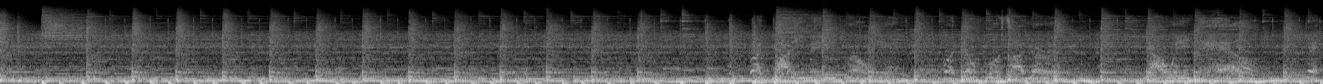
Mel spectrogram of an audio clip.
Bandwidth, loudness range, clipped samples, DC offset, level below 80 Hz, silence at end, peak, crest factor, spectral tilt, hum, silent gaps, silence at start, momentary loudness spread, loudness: 15 kHz; 2 LU; under 0.1%; under 0.1%; -26 dBFS; 0 s; -4 dBFS; 14 dB; -6.5 dB/octave; none; none; 0 s; 3 LU; -19 LUFS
